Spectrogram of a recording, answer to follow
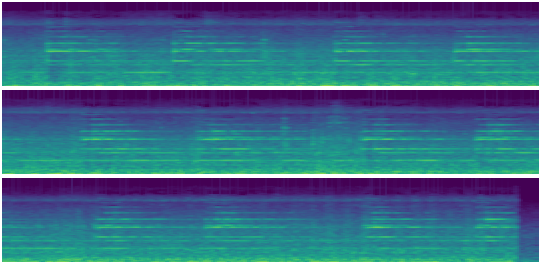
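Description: Steam locomotive bell ringing steadily, about one stroke every two-thirds of a second, over the low rumble of the locomotive and its train moving off.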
